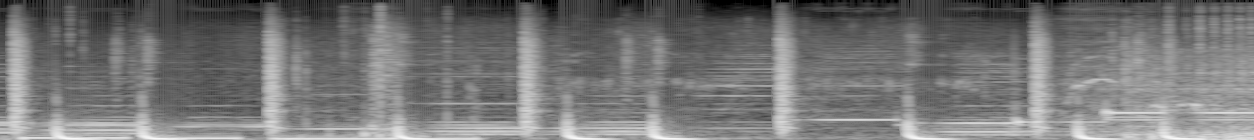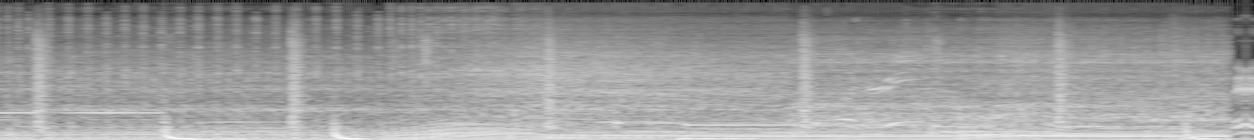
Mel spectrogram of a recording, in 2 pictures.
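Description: A small engine, freshly topped up with fuel and stabilizer for a hotshot truck setup, catches and settles into a steady, loud running drone after a stretch of sharp knocks and clatter, with voices faintly underneath.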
